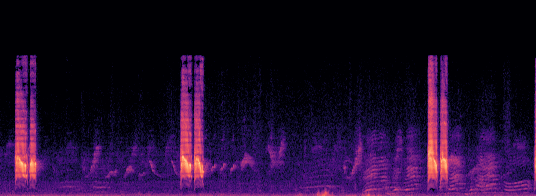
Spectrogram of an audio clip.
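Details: Tail-spreading white-shouldered triller giving harsh besetan bursts meant to provoke other trillers: three loud, scratchy double blasts spaced about four seconds apart, while many softer whistled and chirping notes of other birds fill the gaps.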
